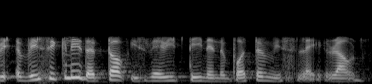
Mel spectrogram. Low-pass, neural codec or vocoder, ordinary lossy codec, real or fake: 3.6 kHz; none; none; real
